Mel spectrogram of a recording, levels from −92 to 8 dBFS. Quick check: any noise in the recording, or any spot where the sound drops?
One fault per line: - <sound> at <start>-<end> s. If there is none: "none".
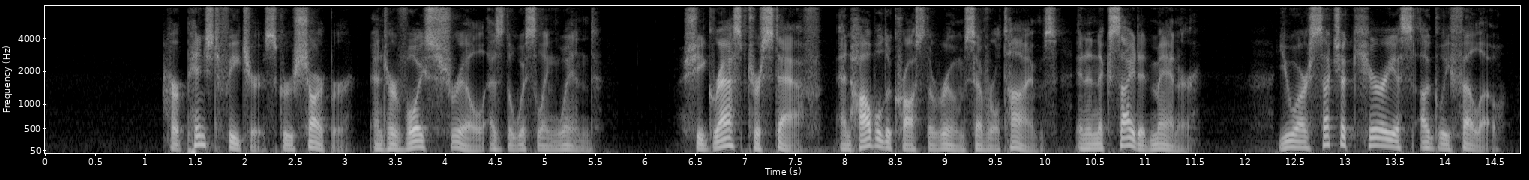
none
